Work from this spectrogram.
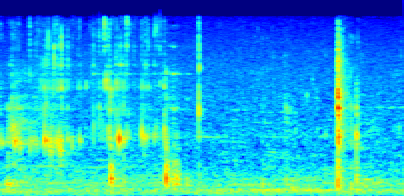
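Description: Boiled guava leaf water, pale yellow, poured from a pot: faint liquid trickles and drips with a few small clinks of a vessel. One sharper splash or knock near the end, and no voices.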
